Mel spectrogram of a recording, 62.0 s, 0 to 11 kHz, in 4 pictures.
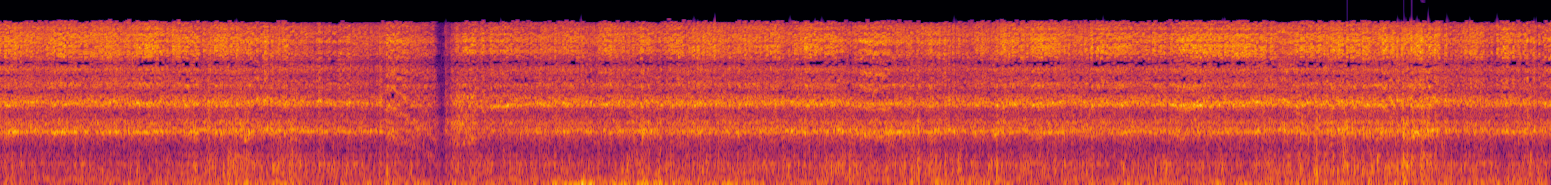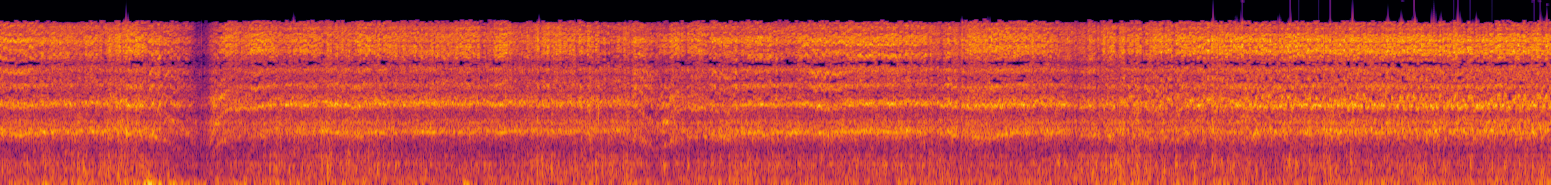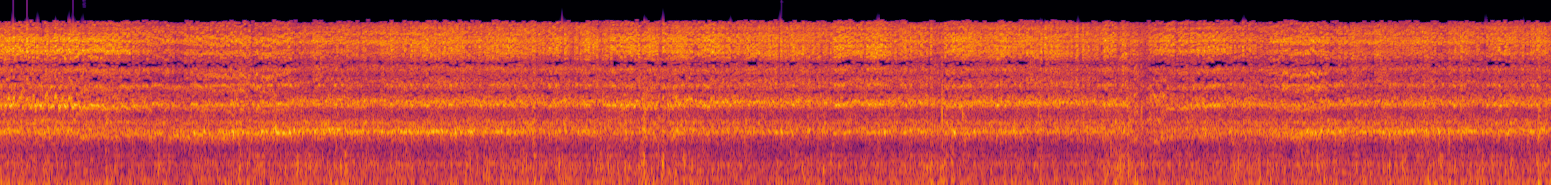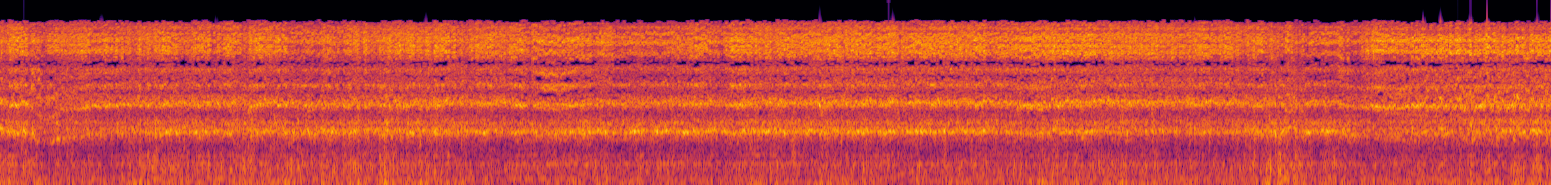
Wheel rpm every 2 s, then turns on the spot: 230, 230, 160, 230, 230, 230, 230, 230, 130, 200, 230, 200, 220, 210, 200, 190, 210, 230, 230, 230, 230, 200, 230, 220, 220, 230, 230, 230, 230, 230, 200.
none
